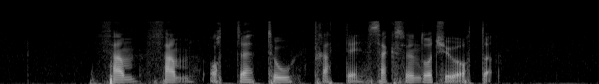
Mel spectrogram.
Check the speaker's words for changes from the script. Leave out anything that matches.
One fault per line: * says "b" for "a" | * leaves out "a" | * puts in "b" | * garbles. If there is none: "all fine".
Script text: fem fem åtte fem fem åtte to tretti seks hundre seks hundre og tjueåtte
* leaves out "fem fem åtte"
* leaves out "seks hundre"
